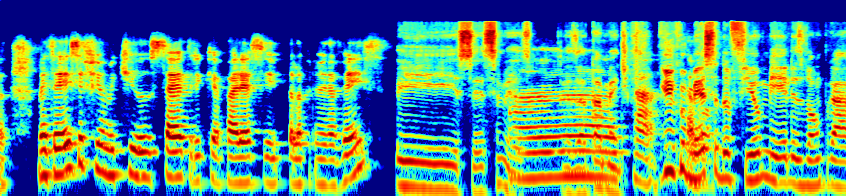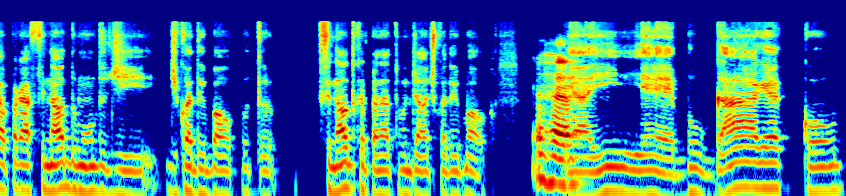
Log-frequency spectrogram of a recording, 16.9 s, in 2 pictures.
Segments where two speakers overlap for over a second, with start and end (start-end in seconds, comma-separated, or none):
5.0-7.3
